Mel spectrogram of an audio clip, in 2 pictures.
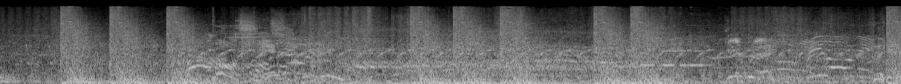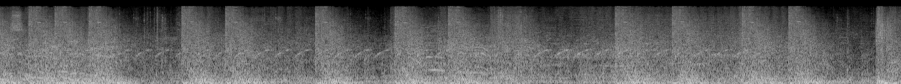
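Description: A car alarm blares with a repeating tone.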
